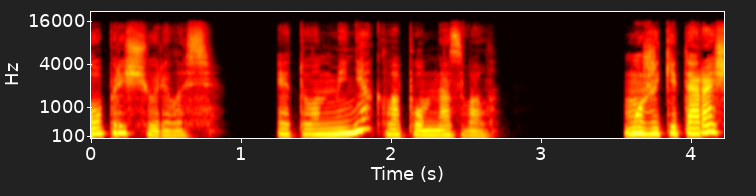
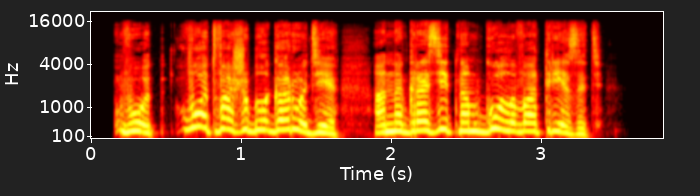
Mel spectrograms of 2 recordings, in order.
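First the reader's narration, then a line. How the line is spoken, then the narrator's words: Yelled. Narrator (Russian): завопил Вертер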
